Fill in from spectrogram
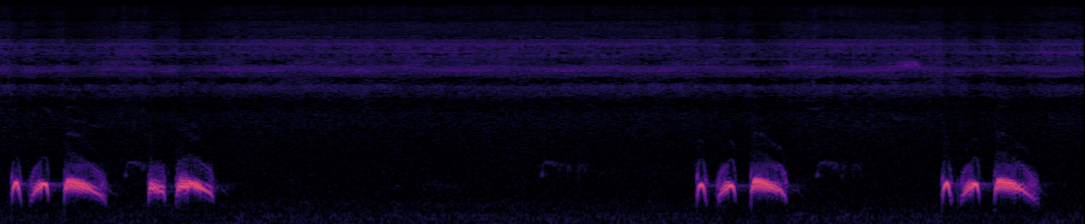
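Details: Spotted dove kept as a decoy to draw in wild doves, giving three mellow coo phrases. Each has short quick notes ending in a drawn-out, downward-curving coo, with long quiet gaps between phrases.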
